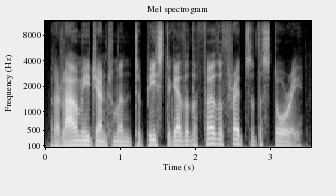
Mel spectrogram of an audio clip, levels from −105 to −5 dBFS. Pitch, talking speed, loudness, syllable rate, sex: 105 Hz, 220 wpm, -23 LUFS, 6.3 syllables/s, male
